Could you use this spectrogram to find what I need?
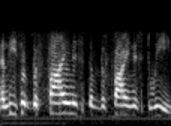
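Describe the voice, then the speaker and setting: A man in a New York accent speaks at a moderate pace with fairly even intonation. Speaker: caller. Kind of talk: phone-in call.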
